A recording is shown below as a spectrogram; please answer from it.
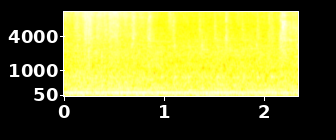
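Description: Steady low hum of commercial kitchen equipment, with a faint hiss and a few light clicks.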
